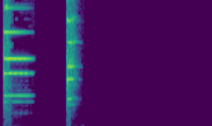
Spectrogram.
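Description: Sampled metallic percussion from a Nepali-instruments VST plugin, played on its keyboard. A ringing, bell-like strike comes at the start, then a shorter clink about two-thirds of a second in.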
